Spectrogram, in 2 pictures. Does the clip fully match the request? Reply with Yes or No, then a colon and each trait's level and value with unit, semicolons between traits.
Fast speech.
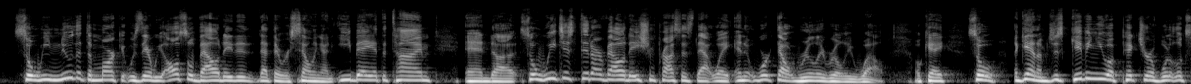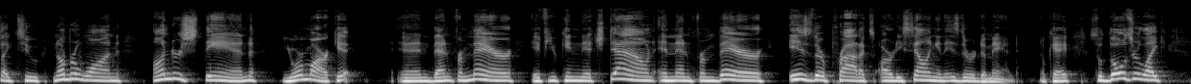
Yes: fast, 215 wpm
